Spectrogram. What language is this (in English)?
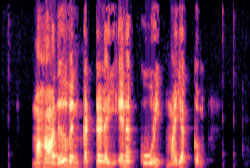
Tamil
